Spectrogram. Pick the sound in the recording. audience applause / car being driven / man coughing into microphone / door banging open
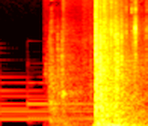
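door banging open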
